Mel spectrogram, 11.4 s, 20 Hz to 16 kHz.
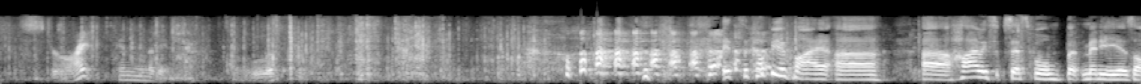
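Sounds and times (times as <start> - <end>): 
gift wrapping paper torn open and scrunched: 0.0 - 8.3
speech: 0.5 - 3.2, 7.2 - 11.3
people laughing: 5.3 - 8.9.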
